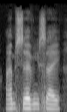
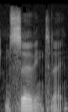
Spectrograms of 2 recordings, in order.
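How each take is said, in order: First: It is said in a determined, upbeat tone. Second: It is said with a weary, reluctant sigh.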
